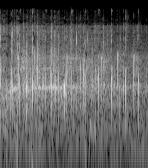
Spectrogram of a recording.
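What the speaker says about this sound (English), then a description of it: "Can you please give Coach Raymond a round of applause?" Audience applause at a business presentation, a steady patter of many hands clapping at moderate loudness with no speech over it.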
